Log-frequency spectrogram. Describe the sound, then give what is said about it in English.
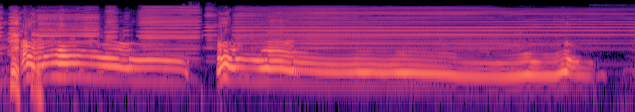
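Otis, an Akita and Chow mix dog from Littleton, New Hampshire, howls in two long, sustained notes, the first short and the second drawn out with gentle wavers and rises in pitch, loud and alone with no talking. “He is, I guess, an Akita and Chow mix and whatever else he could possibly be.”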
